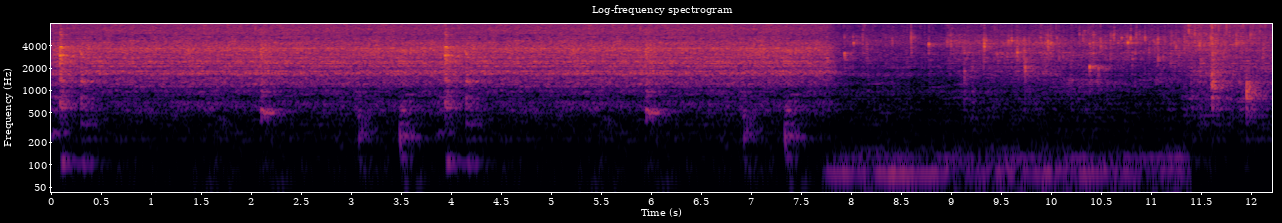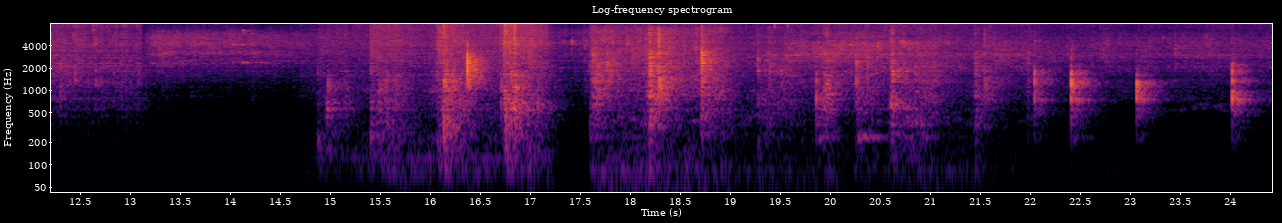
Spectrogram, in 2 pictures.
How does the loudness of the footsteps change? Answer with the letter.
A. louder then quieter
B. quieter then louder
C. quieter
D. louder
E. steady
C.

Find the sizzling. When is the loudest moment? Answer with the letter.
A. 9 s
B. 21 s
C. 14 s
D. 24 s
D.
